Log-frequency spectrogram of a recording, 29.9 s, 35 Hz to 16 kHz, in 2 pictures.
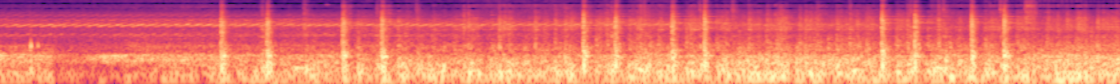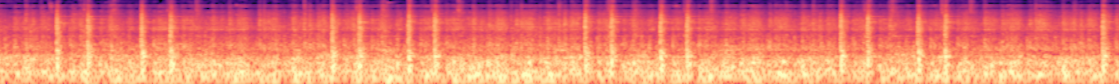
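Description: Thameslink Class 700 electric multiple unit running past over pointwork, with a steady low rumble and a run of irregular clicks as its wheels cross rail joints and points.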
